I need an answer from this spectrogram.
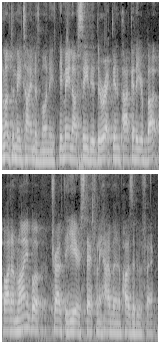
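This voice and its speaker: A man with an Irish accent and a fairly high pitch, very fast and flat in a monotone, with hardly any pauses, audible room echo and noticeable background noise. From Ireland. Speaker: construction contracts manager. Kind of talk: panel interview before live audience.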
